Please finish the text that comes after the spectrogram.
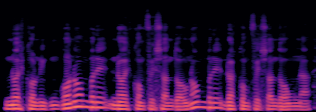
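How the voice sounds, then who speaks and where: A male pastor leading a church prayer, his voice of ordinary pitch. He swings between fervent, mounting declarations and quiet, slow passages. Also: expressive, long reverb tail. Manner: fervent, rising in intensity then dropping to a hushed, slow prayer. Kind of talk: sermon prayer.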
